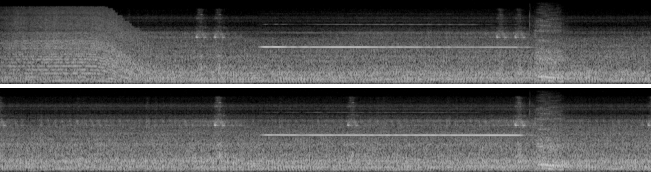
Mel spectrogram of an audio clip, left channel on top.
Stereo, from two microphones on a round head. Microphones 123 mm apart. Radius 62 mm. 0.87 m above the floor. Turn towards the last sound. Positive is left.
turn(degrees=10)  # may be behind; listen again after turning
